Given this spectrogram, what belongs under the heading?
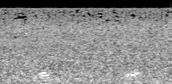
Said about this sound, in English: Oh, really? The water's coming in this way. It's impressive.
